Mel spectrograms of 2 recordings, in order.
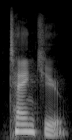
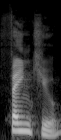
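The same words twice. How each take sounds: First: "thank you" com T seco, "tenk you"; pronúncia errada com T. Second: "thank you" com F no começo, "fenk you"; pronúncia errada com F. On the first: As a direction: mostra o erro de dizer "thank you" com T. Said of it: "Isso aqui não é". ("thank you" errado, como "tank") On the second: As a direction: mostra o erro de dizer "thank you" com F. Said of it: "Não é nem". ("thank you" errado, com som de F) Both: Shown as a demonstration.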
